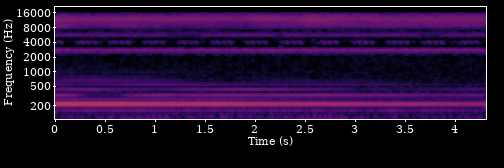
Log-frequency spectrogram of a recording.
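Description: A low Celtic harp note left ringing and slowly fading. Under it a faint high chirping repeats about three times a second.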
